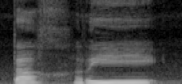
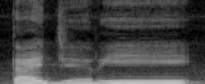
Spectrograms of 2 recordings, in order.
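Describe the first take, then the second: First: The middle consonant is a rasping kh sound. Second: The middle consonant is a j sound. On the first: The speaker calls it wrong. "Yang bawah jangan dibaca takhri" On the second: The speaker calls it right. "tapi tajri"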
